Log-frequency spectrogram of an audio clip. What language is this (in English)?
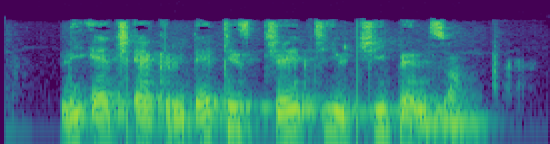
Esperanto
